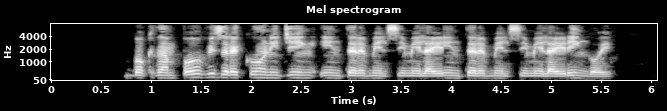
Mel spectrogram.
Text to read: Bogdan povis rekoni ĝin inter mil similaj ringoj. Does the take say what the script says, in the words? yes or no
no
